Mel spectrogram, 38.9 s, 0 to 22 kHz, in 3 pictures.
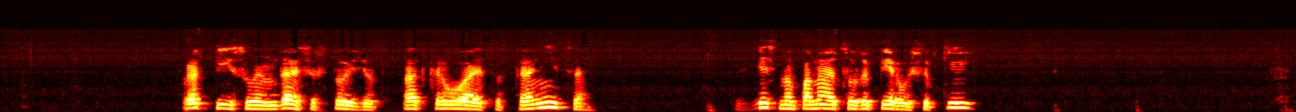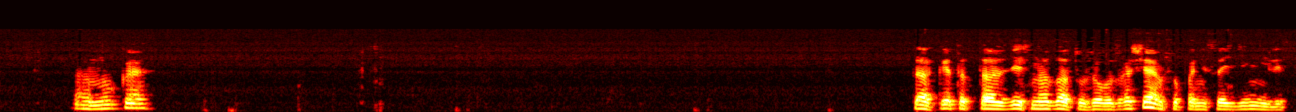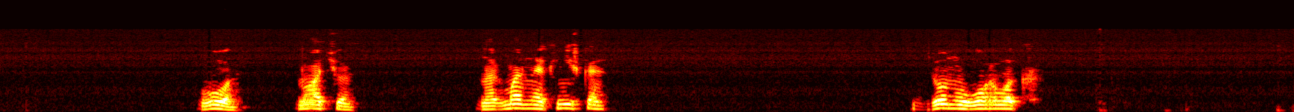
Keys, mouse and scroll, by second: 1.9 click, 3.2-7.1 drag, 9.4-10.5 drag, 11.4-12.9 drag, 14.0 click, 15.2 middle click, 17.5 click, 19.9 click, 21.2-22.2 drag, 23.9 click, 24.6 middle click, 26.1-36.9 drag, 38.7 click.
